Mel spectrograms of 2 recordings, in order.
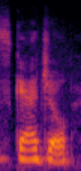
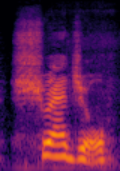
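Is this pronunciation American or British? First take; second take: American; British. First: It is said with an American accent. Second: It is said with a British accent. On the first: "美式英文会说schedule" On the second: "英式的发音是schedule"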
